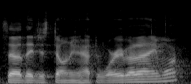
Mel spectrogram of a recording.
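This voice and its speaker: A young man co-hosting a casual let's-play, explaining the game's lore and calling out in excitement during fights. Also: sits low, rapid-fire, a little hiss or hum. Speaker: co-host of a gaming channel.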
